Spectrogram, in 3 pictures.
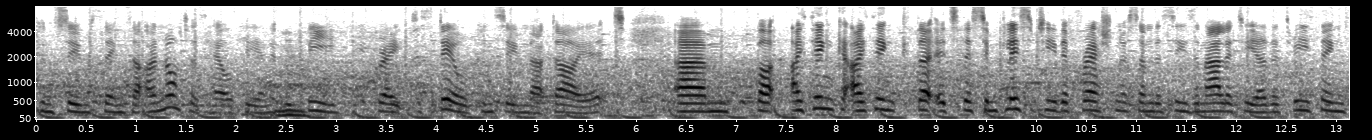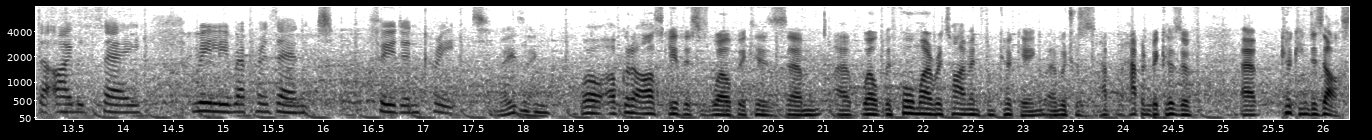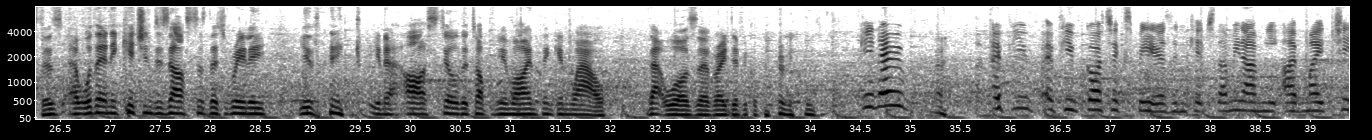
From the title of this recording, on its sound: Live at SIBF 2023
